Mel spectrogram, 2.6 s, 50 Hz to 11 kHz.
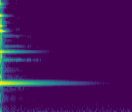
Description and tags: Sample pack of an Indonesian toy gamelan metallophone recorded with Zoom H1.
gamelan, hit, metal, metallic, metallophone, percussion, percussive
